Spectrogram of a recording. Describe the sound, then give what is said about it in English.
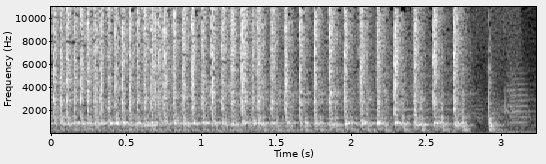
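A prize wheel spins with a rapid, steady stream of loud ticking clicks that gradually slow and end in a final few clacks as it stops. “are you ready for the wheel? Spin the wheel.”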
